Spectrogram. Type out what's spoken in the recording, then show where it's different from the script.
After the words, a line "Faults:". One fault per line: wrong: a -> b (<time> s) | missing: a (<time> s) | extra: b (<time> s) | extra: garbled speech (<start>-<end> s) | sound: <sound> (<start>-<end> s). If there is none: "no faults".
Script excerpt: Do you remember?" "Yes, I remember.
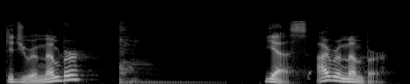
Did you remember?" "Yes, I remember.
Faults:
wrong: Do -> Did (0.0 s)
sound: thud (1.2-2.3 s)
